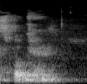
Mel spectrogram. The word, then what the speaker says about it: Spokane: Spokane, how do you pronounce it? Spokane.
